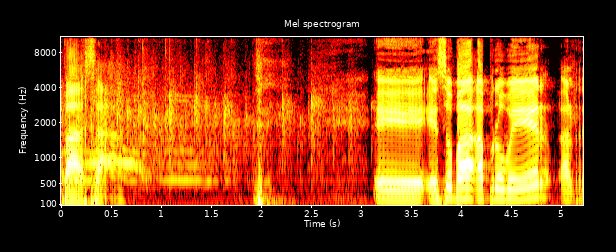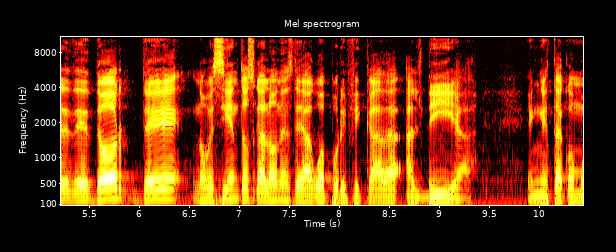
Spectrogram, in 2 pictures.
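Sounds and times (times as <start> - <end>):
speech: 0.0 - 0.6, 3.1 - 10.4
audience applauding: 0.0 - 3.2.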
